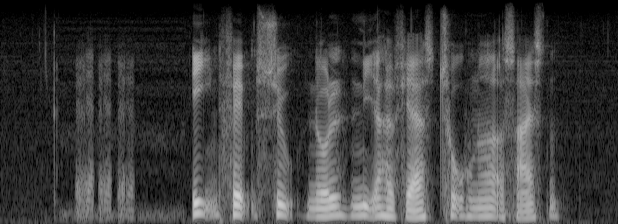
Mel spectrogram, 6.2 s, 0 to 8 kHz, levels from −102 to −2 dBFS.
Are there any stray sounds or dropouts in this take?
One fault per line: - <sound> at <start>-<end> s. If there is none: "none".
- laugh at 0.8-1.3 s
